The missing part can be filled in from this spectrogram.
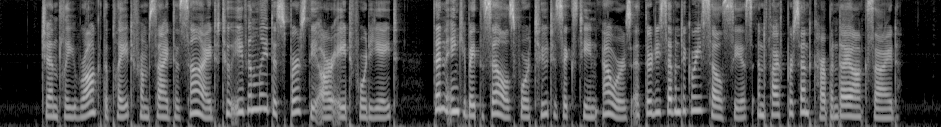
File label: Voiceover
